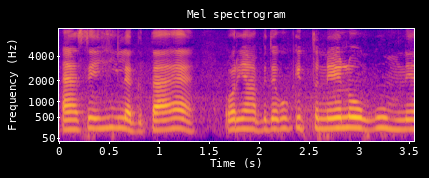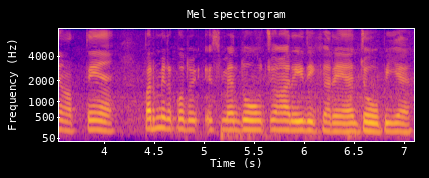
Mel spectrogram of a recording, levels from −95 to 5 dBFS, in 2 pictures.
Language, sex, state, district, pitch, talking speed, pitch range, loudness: Hindi, female, Haryana, Rohtak, 215 Hz, 220 wpm, 200-235 Hz, -16 LUFS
